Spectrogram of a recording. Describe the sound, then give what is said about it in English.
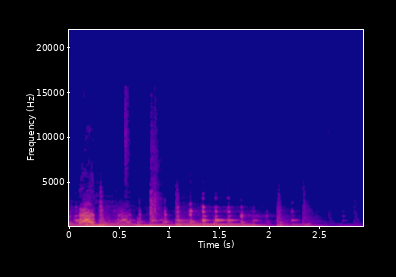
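A dog barks and yips in a quick, loud series of bursts, with a few whimpering notes trailing off toward the end; it is the neighbours' dog, Clifford. “I've brought all 25 of my family members, including my uncle and his two wives, the three neighbours and their dog Clifford.”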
